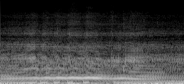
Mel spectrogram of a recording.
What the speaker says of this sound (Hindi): आवाज़ सुन रहे होगे, आवाज़ थोड़ा आपको अलग लग रहा होगा, वही एक्सट्रीम 125 का आवाज़ जैसा आवाज़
